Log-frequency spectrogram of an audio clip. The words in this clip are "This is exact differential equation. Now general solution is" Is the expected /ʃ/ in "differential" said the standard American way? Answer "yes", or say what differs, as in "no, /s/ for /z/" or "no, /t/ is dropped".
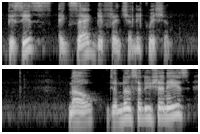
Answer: yes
